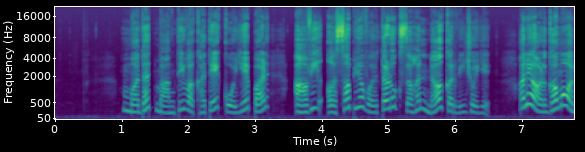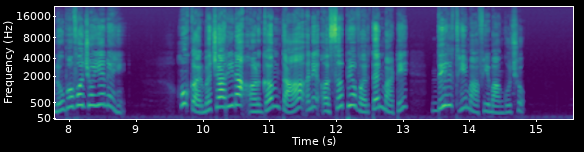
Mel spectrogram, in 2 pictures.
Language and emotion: Gujarati, disgusted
